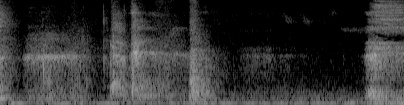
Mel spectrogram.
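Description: Near silence: room tone with a few faint short knocks, then a breath drawn in near the end.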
